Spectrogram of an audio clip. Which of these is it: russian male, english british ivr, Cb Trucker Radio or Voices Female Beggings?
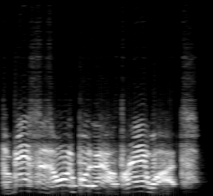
Cb Trucker Radio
